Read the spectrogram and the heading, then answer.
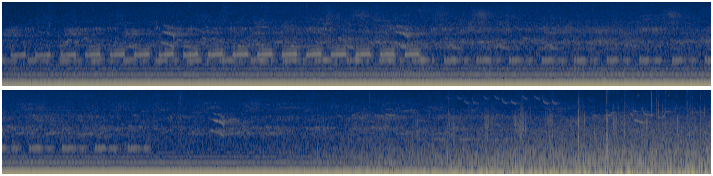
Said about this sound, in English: We don't have many warblers. The black cap singing there was the only one. It's early, still it's early for warblers.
